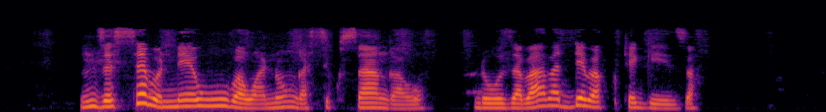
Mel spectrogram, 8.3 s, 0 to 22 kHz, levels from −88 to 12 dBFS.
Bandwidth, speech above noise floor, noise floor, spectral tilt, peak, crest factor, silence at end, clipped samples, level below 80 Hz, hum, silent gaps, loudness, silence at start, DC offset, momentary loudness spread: 8.2 kHz; 61 dB; -83 dBFS; -5.5 dB/octave; -4 dBFS; 20 dB; 1.3 s; under 0.1%; -66 dBFS; none; none; -22 LUFS; 0.8 s; under 0.1%; 14 LU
